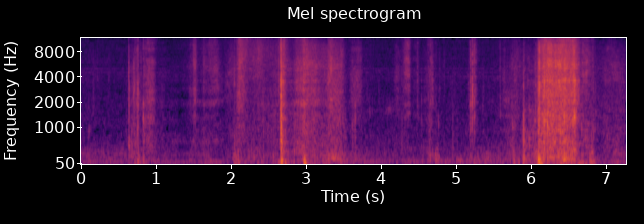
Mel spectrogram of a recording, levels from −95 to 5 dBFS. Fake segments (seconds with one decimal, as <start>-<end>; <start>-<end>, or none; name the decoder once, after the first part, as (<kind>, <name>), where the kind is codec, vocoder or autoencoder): 1.2-1.9 (codec, SNAC); 2.6-3.3

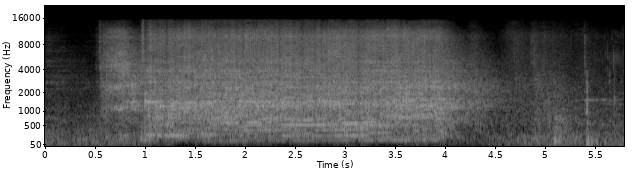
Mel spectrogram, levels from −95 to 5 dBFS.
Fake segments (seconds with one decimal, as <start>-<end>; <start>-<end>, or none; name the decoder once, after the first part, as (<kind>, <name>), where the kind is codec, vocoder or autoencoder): 0.0-1.5 (codec, SNAC); 2.3-3.6

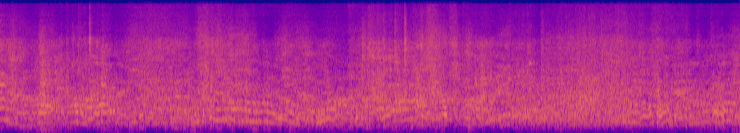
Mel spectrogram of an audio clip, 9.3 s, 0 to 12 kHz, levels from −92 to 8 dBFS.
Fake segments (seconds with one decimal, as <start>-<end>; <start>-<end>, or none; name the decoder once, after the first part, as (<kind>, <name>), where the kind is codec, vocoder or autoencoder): 0.0-6.4 (codec, SNAC); 7.9-9.3

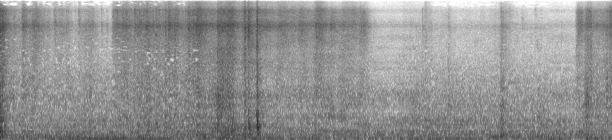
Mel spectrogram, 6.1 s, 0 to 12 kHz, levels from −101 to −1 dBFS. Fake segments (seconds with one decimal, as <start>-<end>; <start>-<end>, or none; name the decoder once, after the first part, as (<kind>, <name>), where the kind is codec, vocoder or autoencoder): 2.0-4.2 (codec, SNAC); 5.5-6.1

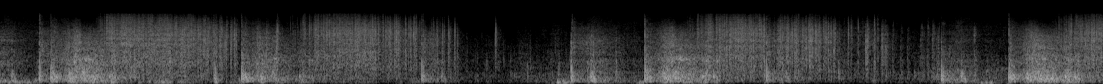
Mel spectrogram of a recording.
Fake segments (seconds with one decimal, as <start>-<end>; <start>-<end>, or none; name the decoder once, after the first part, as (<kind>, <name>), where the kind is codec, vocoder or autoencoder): none

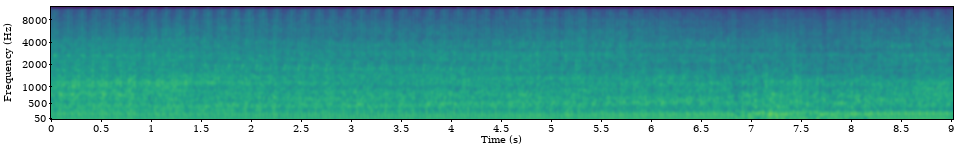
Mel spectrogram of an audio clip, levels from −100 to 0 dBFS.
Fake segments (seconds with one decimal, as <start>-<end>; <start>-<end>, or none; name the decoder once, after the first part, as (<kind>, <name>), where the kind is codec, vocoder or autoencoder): 6.8-8.2 (codec, SNAC)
